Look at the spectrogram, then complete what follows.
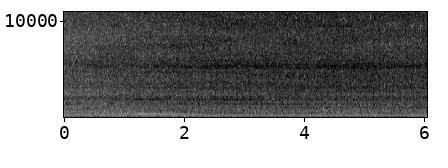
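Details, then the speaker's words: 2006 Ford Fusion G1 at 98,000 km, idling: a light, even toc-toc tick about three times a second, coming from the intake manifold rather than a head or valve problem or engine knock. "tá vou dar uma olhadinha nesse barulho que fazendo um toque toque escando Então por muito tempo eu me preocupei achei que era problema no cabeçote alguma coisa é válvula"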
